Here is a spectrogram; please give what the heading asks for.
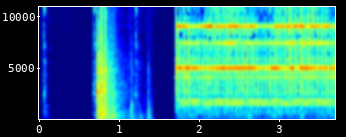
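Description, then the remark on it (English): A short clatter, then an old telephone bell starts ringing loudly and continuously, with a bright metallic jangle that keeps going to the end. “Oh, who's trying to call me?”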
